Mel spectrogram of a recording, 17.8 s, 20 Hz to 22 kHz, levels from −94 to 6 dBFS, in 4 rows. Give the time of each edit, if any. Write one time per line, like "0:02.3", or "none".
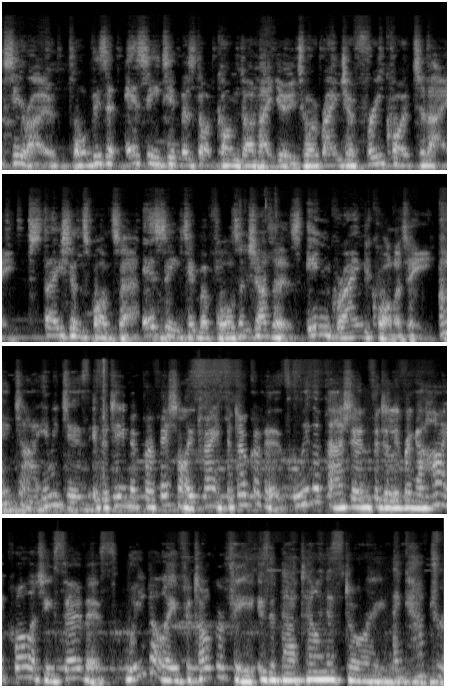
0:08.8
